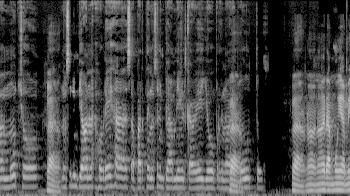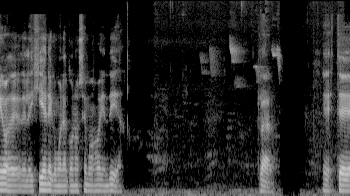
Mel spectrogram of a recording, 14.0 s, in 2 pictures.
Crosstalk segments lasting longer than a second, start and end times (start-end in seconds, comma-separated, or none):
none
